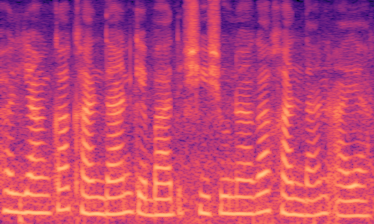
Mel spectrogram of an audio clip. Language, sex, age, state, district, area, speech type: Urdu, other, 18-30, Uttar Pradesh, Mau, urban, read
